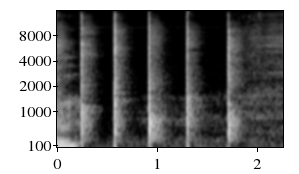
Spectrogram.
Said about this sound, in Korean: 아, 축하드립니다. 박수 한번 주시죠.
